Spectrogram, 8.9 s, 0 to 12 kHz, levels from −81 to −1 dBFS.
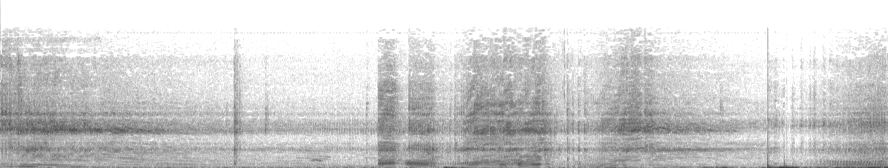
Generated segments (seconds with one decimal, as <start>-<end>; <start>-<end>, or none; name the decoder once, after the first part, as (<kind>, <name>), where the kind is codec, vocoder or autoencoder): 0.0-1.0 (codec, HILCodec)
